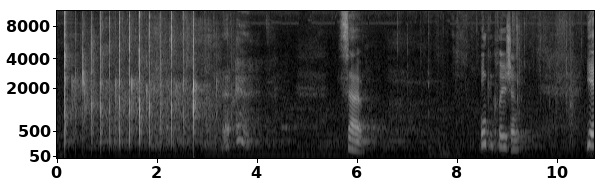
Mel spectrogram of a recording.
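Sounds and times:
one person clapping hands: 0:00.0 - 0:04.0
speech: 0:03.4 - 0:04.0, 0:05.8 - 0:06.3, 0:08.5 - 0:09.4, 0:10.6 - 0:10.7.

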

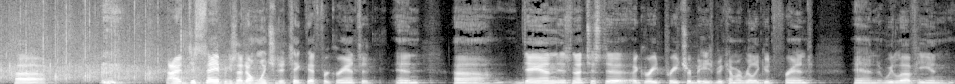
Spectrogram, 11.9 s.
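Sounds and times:
audience clapping: 0:00.0 - 0:03.5
speech: 0:00.2 - 0:11.9.

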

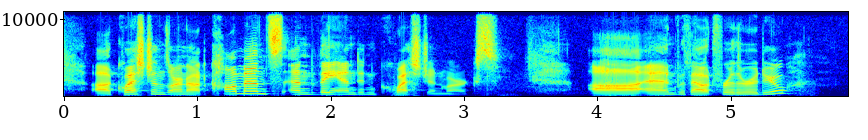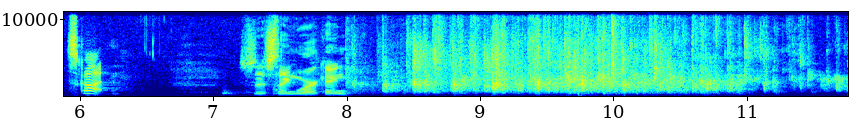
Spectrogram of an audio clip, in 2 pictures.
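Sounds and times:
speech: 0:00.2 - 0:06.3, 0:07.2 - 0:08.7
audience applause: 0:08.0 - 0:11.7.

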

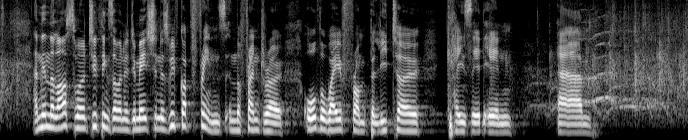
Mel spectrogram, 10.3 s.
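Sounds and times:
audience clapping: 0:00.0 - 0:00.8, 0:08.0 - 0:10.3
speech: 0:00.5 - 0:07.8, 0:08.4 - 0:09.1.

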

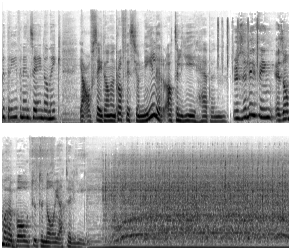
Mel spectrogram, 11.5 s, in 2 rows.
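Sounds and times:
speech: 0:00.0 - 0:07.8
home sewing machine rattling in a living room: 0:07.8 - 0:11.4.

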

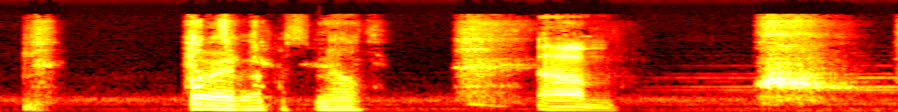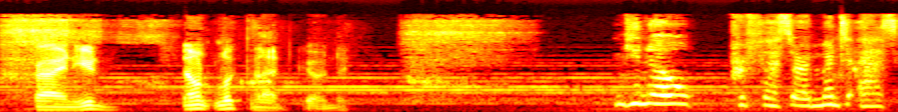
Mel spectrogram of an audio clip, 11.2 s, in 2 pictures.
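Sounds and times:
speech: 0:01.2 - 0:02.4, 0:03.4 - 0:03.9, 0:05.8 - 0:07.9, 0:09.4 - 0:11.2
person taking a big breath of fresh air: 0:02.8 - 0:03.4, 0:04.6 - 0:06.8, 0:08.0 - 0:09.1.

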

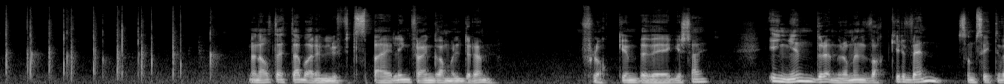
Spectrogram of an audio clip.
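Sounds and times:
person clapping: 0:00.0 - 0:02.3
speech: 0:02.5 - 0:05.0, 0:05.8 - 0:10.0.

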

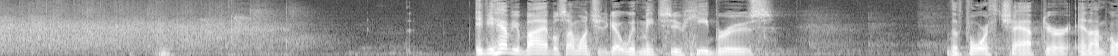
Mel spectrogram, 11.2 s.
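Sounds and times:
audience clapping hands: 0:00.0 - 0:03.3
speech: 0:04.8 - 0:07.8, 0:09.5 - 0:11.1.

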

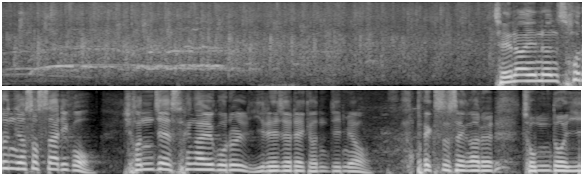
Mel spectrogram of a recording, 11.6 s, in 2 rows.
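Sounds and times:
audience applause: 0:00.0 - 0:05.6
speech: 0:05.0 - 0:11.5
laughter: 0:09.1 - 0:11.5.

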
